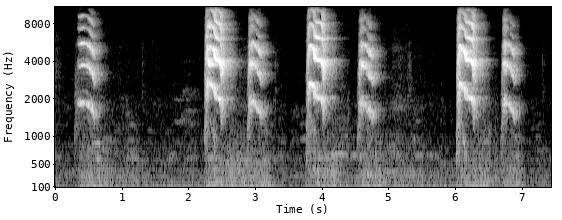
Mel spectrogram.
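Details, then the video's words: Parrot chirping in the morning: loud harmonic squawky chirps, often in pairs, a strong note followed by a shorter one, spaced a second or more apart, in a quiet indoor setting. "Parrot Chirping At Morning | Parrot Sound"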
